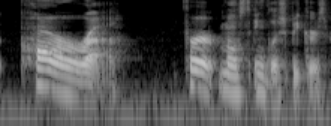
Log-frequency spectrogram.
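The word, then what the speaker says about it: cara: pronounce our r's um you put the r at the tip of your tongue so my tip is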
